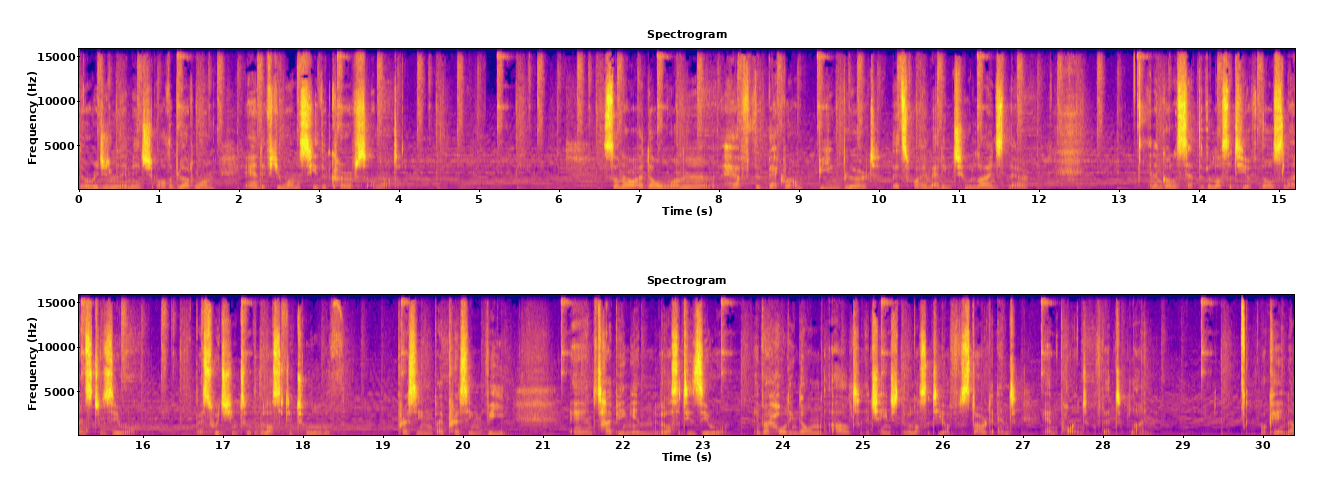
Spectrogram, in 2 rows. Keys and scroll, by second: 15.7 v, 18.7 v, 19.0 alt+0, 21.7 alt+0, 24.0 super+0.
